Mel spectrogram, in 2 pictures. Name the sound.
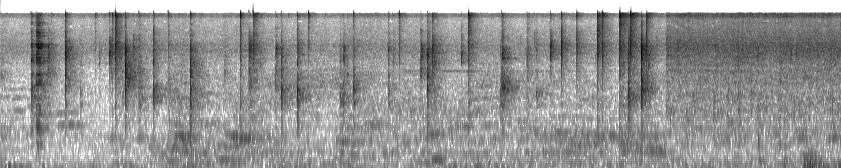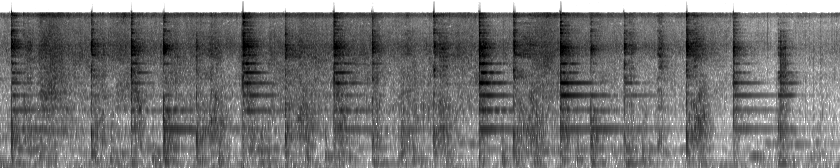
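tempering (popu) sizzling in a pan for beans curry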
